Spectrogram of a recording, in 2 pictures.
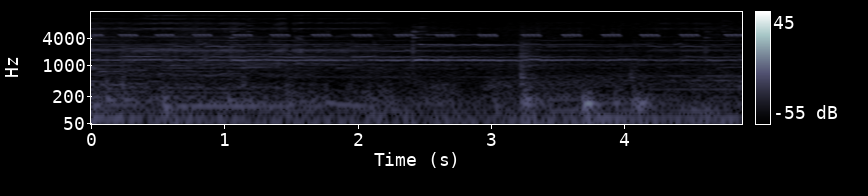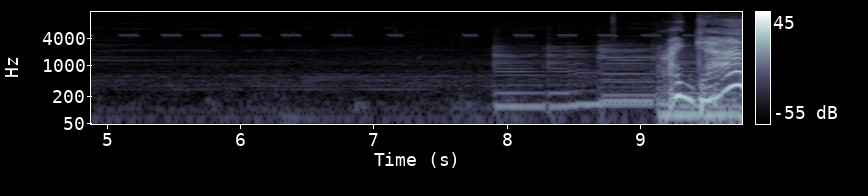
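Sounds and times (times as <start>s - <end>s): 
crickets chirping in a steady rhythm: 0.0s - 9.2s
soft musical bed: 0.0s - 9.7s
speech: 9.2s - 9.7s.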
